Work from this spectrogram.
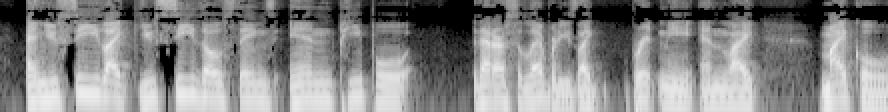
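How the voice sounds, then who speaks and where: Fairly high-pitched for a man, this male speaker with an American accent talks at a fairly slow pace with lively intonation on a very clean recording with a silent background. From US South, New Orleans. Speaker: comedian. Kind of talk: casual chat.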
